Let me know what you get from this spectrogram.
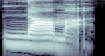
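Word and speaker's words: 生: It's pronounced nama, and it literally means raw or living.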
